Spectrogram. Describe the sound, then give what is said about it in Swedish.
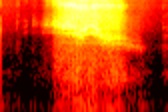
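A single long, breathy shushing from a voice imitating ocean waves: a soft hiss that swells up, holds for about a second and fades away, heard alone. “Hur låter ljudet av vågor? Är du beredd?”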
